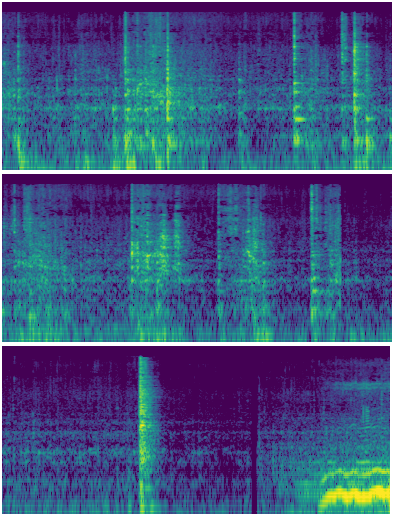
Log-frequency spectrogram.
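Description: Metal spoon stirring thick vegetable curry in a stainless steel pot, with irregular scrapes and clinks against the pot, then one sharp clink about nine seconds in. Music begins just before the end.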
